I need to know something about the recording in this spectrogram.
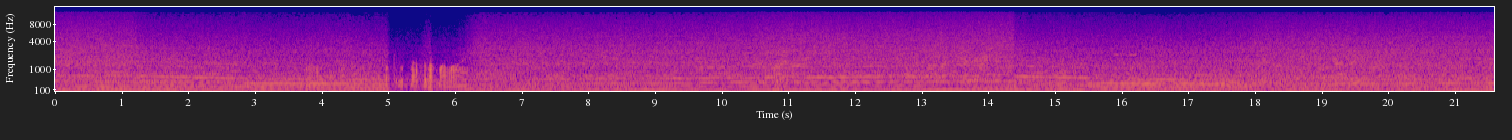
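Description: A race car engine roars steadily, rising and falling in pitch.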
